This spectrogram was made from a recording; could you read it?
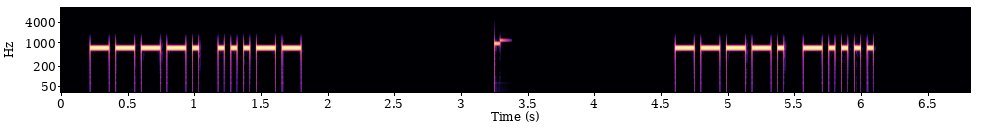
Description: Morse code, heard as a keyed tone, about 25 wpm, 700 Hz. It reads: 93 96
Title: Numbers - 2-Digit 25wpm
